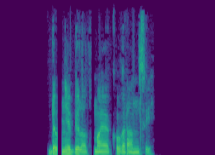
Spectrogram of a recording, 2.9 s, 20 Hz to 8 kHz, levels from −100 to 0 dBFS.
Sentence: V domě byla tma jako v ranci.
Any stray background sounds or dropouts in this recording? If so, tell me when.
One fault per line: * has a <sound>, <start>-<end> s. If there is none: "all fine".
* has a dropout, 0.8-0.8 s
